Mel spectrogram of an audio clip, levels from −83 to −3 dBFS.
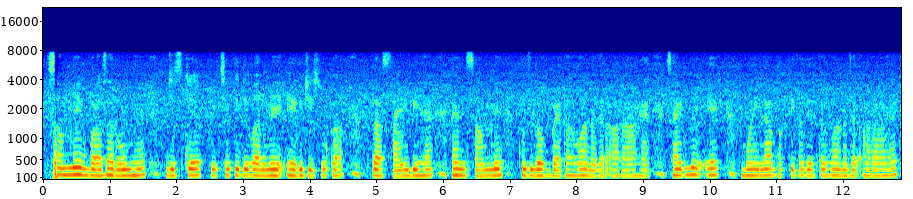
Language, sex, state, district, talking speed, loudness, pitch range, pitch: Hindi, male, Chhattisgarh, Sarguja, 185 wpm, -26 LUFS, 135-150 Hz, 140 Hz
